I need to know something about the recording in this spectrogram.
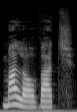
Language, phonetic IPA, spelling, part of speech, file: Polish, [maˈlɔvat͡ɕ], malować, verb, Pl-malować.ogg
